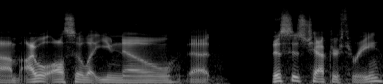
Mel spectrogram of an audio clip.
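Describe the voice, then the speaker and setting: Very clean audio of a man with a bright, sharp tone, against a silent background. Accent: American. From Pennsylvania, US. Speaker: speedrunner. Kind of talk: live gameplay commentary. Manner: casual, chatty.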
